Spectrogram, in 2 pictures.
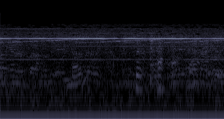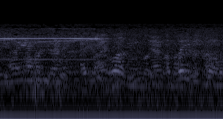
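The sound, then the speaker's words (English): A steady, high-pitched building alarm rings continuously in a hall beneath a crowd of overlapping voices, then abruptly stops while the people keep talking. “Well, the alarm been stopped, so inshallah I take it there is nothing wrong.”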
